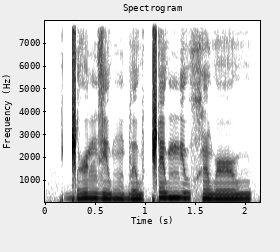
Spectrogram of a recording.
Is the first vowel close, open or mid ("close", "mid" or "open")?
mid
